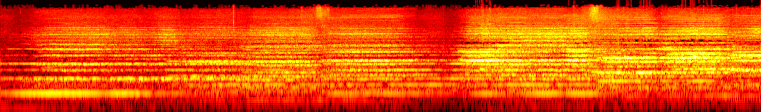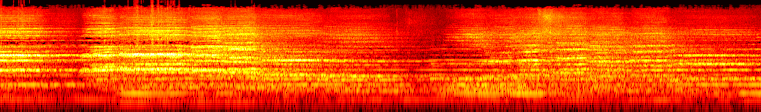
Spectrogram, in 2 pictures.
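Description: Church choir singing a sacred song during Mass, in long sustained phrases.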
